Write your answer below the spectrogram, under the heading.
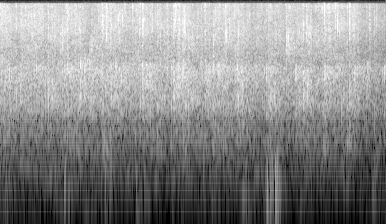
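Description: An audience claps their hands in sustained praise of Jesus, a dense wash of many hands applauding steadily, with no speech over it.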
